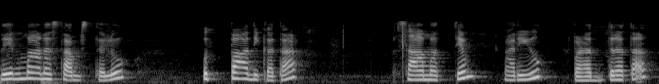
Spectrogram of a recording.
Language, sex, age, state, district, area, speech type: Telugu, female, 18-30, Telangana, Jagtial, rural, spontaneous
